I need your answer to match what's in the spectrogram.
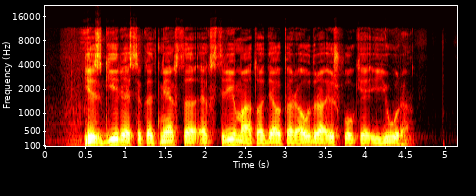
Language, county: Lithuanian, Alytus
